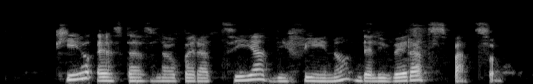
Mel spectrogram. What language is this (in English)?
Esperanto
